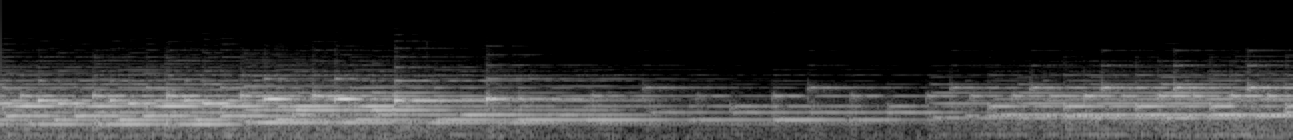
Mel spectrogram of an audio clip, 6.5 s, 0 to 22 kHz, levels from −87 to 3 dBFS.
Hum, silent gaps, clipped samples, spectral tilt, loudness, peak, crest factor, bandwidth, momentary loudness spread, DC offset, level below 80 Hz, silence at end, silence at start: none; none; under 0.1%; -6.5 dB/octave; -23 LUFS; -8 dBFS; 16 dB; 6.4 kHz; 15 LU; under 0.1%; -54 dBFS; 0 s; 0 s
